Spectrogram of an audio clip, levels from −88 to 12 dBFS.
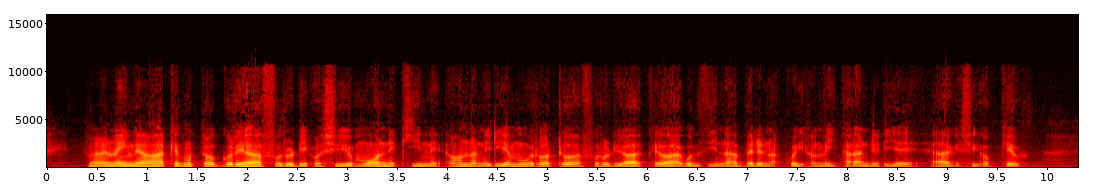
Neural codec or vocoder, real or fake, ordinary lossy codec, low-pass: codec, 16 kHz in and 24 kHz out, 0.8 kbps, FocalCodec, streaming, 65536 codes; fake; AAC, 48 kbps; 10.8 kHz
